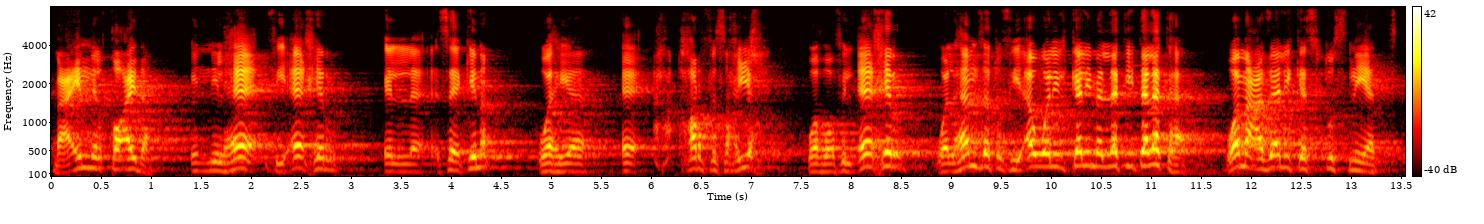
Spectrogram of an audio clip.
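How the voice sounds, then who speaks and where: Egyptian sheikh, male, sharp tense tone, drills pronunciation and quizzes students, roomy reverberant space. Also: fairly high pitch, normal speed. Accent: Egyptian Arabic. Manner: quizzes listeners with repeated questions, drills pronunciation aloud. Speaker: sheikh teaching Quran sciences. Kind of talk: religious lesson explaining a text. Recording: long hall reverb, roomy.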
